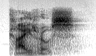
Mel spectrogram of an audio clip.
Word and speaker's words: kairos: Ah, word, kairos. Pronounced K-A-I-R-O-S, spelt K-A-Y-E-R-R-O-S, kairos.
